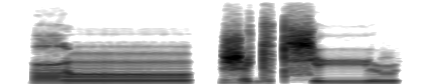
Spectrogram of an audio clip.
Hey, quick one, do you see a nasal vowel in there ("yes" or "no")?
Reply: yes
